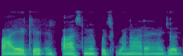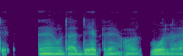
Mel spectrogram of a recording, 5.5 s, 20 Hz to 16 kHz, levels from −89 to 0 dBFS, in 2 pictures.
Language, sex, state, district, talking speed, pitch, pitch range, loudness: Magahi, male, Bihar, Lakhisarai, 195 wpm, 100 Hz, 95-100 Hz, -29 LUFS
